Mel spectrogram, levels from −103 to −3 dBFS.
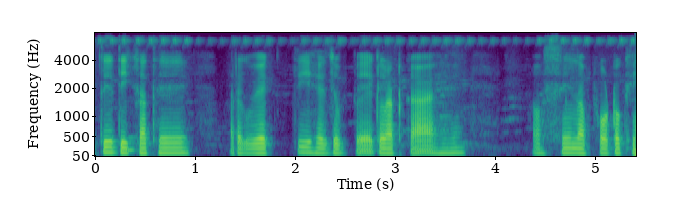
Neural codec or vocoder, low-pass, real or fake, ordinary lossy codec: none; 7.2 kHz; real; none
